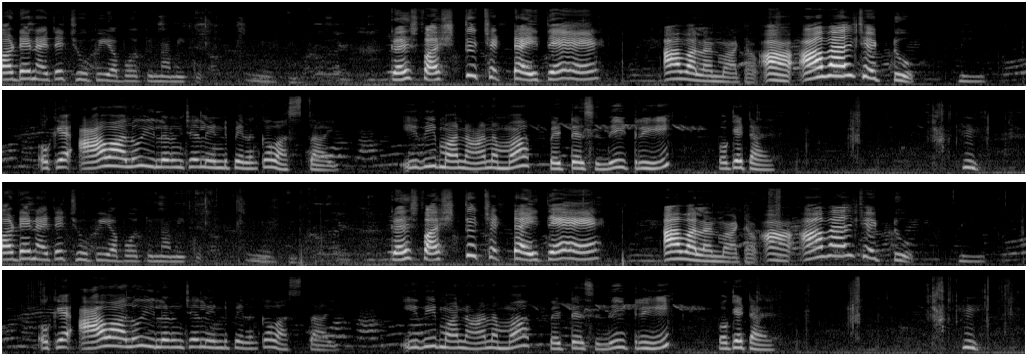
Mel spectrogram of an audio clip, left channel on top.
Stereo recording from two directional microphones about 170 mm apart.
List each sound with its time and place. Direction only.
0.0 s a child's voice: 15° left (ahead or behind)
3.6 s a child's voice: 10° left (ahead or behind)
6.6 s a woman's voice: 15° right (ahead or behind)
7.1 s a woman's voice: centre (ahead or behind)
7.5 s a child's voice: 60° left (ahead or behind)
10.6 s a child's voice: 20° left (ahead or behind); by 16.7 s 35° left (ahead or behind)
17.4 s a child's voice: 10° left (ahead or behind)
19.8 s a child's voice: 15° left (ahead or behind)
